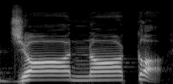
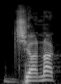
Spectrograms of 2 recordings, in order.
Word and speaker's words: जनक: Last में आपको अ का उच्चारण नहीं करना है। किसी भी शब्द के अंत वाले अक्षर में अ का आवाज नहीं आता है बिना मात्रा वाले शब्द में।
